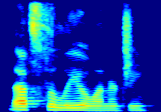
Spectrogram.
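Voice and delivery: ordinary delivery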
